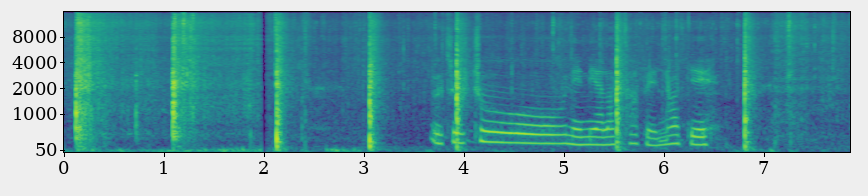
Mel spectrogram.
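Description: A blade chops through dry bamboo stalks with sharp, regular blows.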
